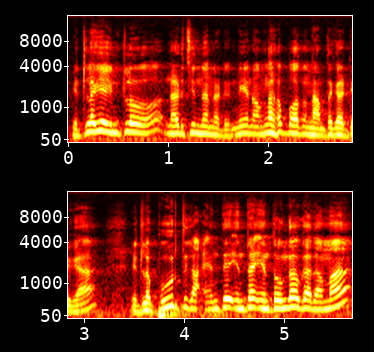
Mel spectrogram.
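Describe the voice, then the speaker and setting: A man's voice: high-pitched, expressive, quick pace, a little hiss or hum. A man preaching as pastor at a healing service, fervent and exhorting, questioning people on stage.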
